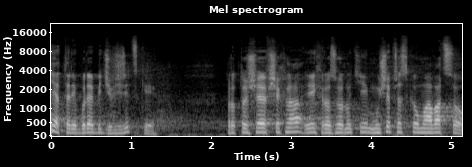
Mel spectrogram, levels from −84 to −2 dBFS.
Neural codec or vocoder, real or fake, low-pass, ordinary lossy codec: none; real; 14.4 kHz; AAC, 64 kbps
